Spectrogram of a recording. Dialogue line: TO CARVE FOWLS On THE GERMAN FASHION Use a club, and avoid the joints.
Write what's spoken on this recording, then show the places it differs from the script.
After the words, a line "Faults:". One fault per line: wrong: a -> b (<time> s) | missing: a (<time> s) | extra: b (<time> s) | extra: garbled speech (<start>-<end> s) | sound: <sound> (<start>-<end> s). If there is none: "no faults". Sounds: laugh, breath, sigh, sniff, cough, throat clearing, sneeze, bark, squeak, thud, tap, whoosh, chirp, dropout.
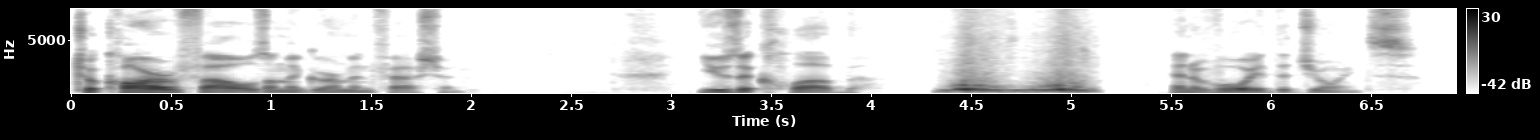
TO CARVE FOWLS On THE GERMAN FASHION Use a club, and avoid the joints.
Faults:
sound: whoosh (4.3-5.2 s)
